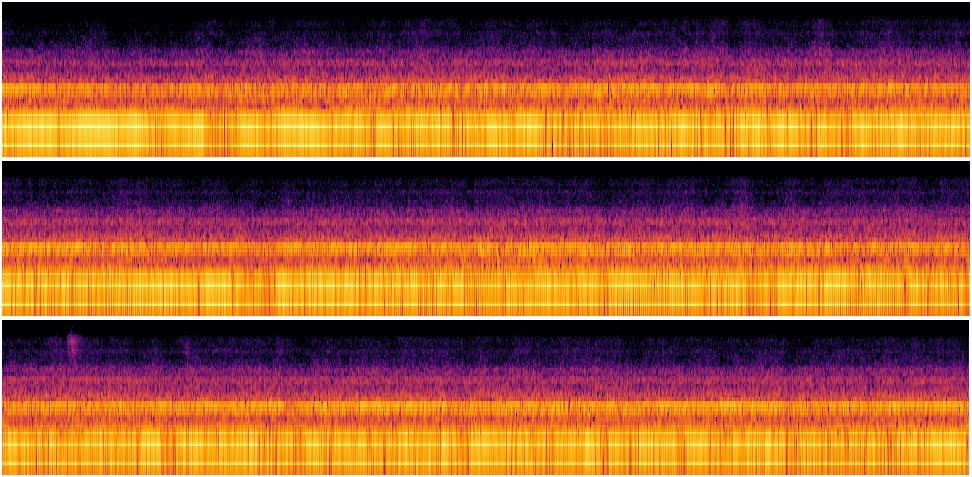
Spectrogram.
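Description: Electric rack-railway train running steadily downhill, heard from inside the driver's cab: an even rumble with a constant deep hum and a steady higher tone. A single brief click about twenty seconds in.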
